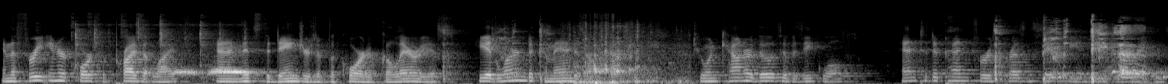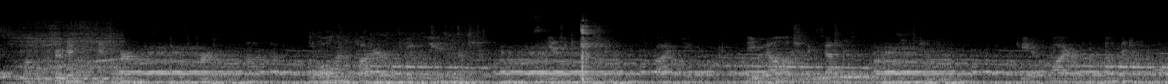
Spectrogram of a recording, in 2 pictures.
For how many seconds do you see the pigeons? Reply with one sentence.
The pigeons can be heard for 9 seconds in total.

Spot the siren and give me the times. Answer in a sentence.
The siren can be heard from 11.8 to 23.3 s.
